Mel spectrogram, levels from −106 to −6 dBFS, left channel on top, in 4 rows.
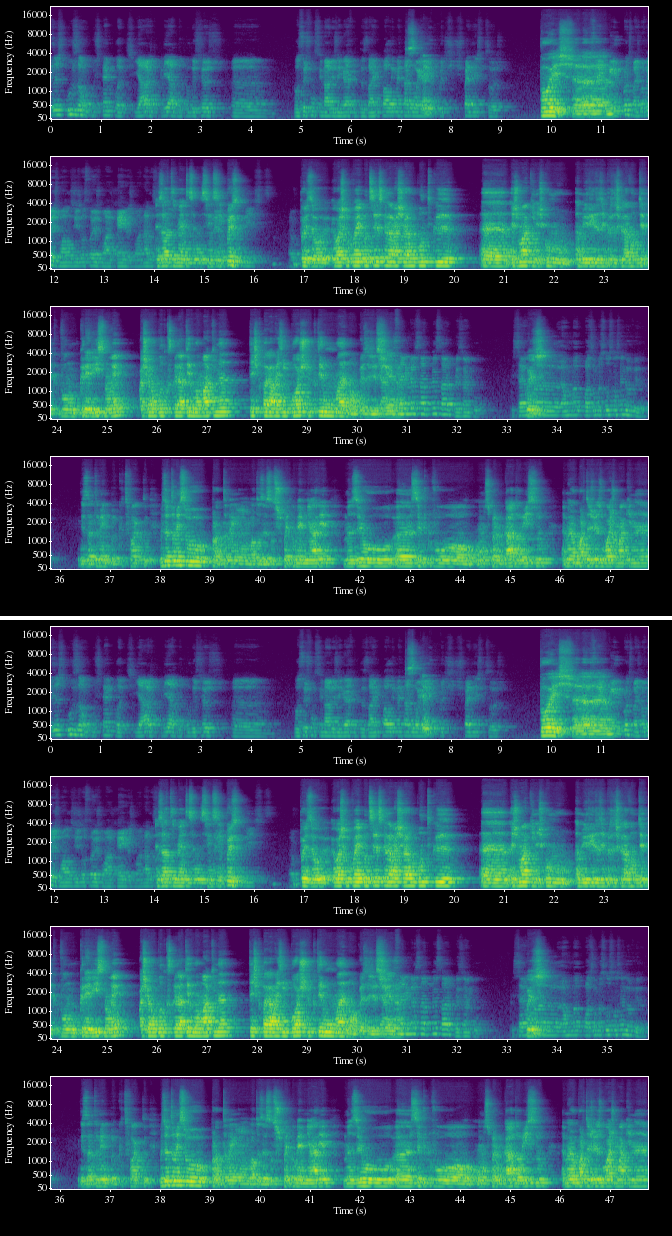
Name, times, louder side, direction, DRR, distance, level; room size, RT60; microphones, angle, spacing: voice 1, 0.0-4.4 4.9-8.9 10.7-14.4 15.2-16.0 16.7-17.1 24.8-25.1 25.7-26.0 30.4-32.4 33.1-35.7, equal, 35° left, -2 dB, 0.4 m, -39 dB
voice 2, 7.1-7.5 9.8-11.2 14.0-15.7 16.9-20.0 20.5-25.3 25.6-27.4 27.9-30.9 33.4-33.7 36.4-41.4 41.7-45.7 46.0-47.7, right 2 dB, 70° right, -6 dB, 0.7 m, -22 dB
2.4 x 2.3 x 2.8 m, 0.84 s
head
